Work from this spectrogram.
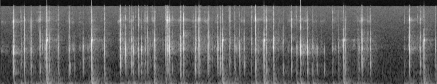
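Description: Fingertips type fast on a compact, pink-cased mechanical keyboard with thick cream XDA plastic keycaps, which sounds solid. A rapid run of short, crisp clacks comes through, with bright tops over a soft low thock. Each strike dies away almost instantly, and there is a brief lull just before the end.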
